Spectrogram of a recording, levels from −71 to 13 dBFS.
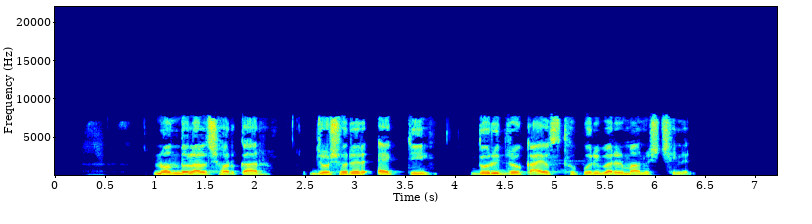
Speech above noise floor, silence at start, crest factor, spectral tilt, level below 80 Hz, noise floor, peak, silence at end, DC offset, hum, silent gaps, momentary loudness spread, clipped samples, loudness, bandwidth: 75 dB; 1 s; 16 dB; -4 dB/octave; -54 dBFS; -89 dBFS; 0 dBFS; 0.85 s; under 0.1%; none; none; 11 LU; under 0.1%; -14 LUFS; 8.4 kHz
